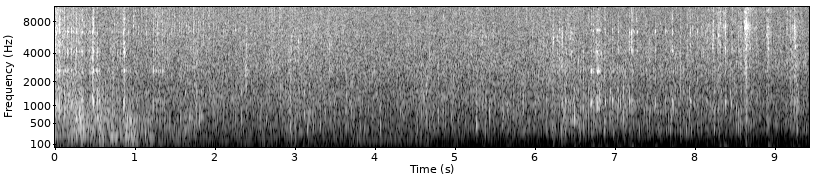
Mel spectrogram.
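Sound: rain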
